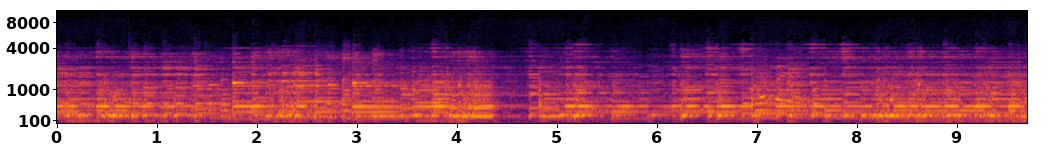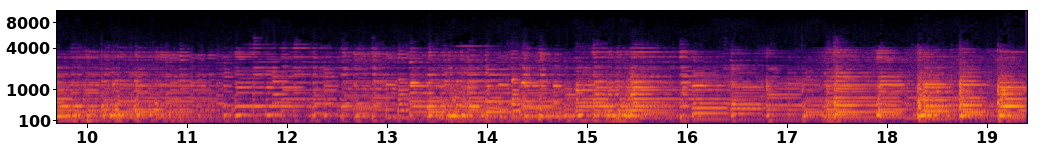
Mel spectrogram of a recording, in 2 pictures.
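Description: Flamenco acoustic guitar playing, with a brief drop in level about four and a half seconds in.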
